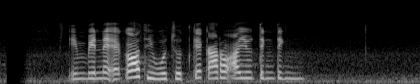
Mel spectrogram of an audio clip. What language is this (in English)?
Javanese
